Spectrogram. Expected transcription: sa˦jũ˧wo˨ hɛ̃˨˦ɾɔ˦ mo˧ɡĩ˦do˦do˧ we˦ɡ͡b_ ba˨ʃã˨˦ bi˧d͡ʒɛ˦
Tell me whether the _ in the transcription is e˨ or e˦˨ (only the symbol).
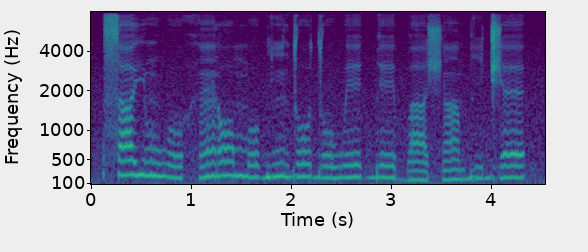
e˦˨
